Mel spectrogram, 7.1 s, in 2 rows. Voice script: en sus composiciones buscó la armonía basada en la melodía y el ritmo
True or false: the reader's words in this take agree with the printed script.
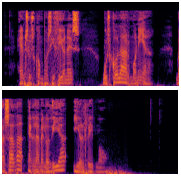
true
